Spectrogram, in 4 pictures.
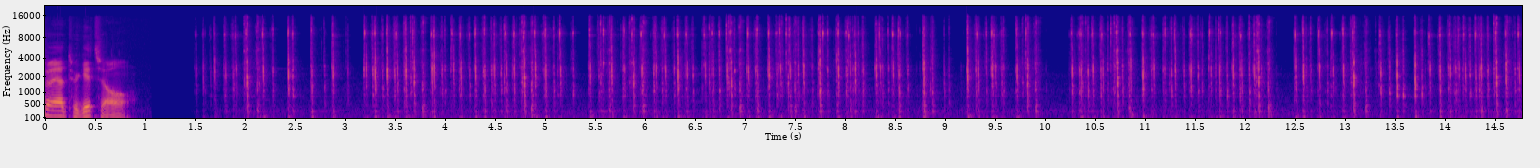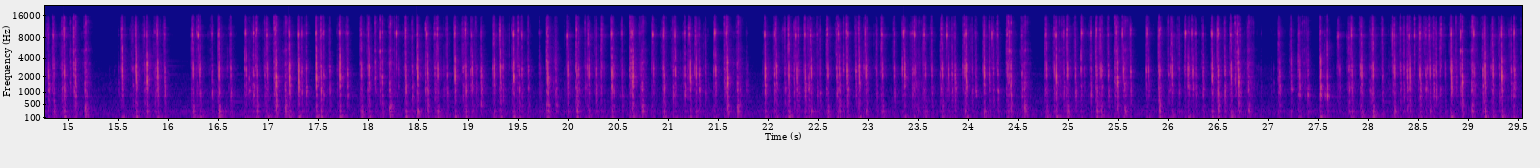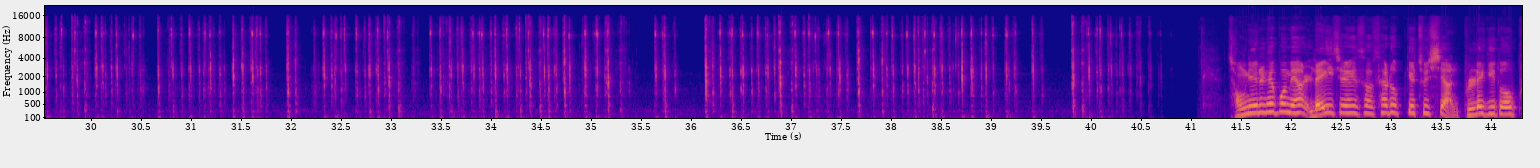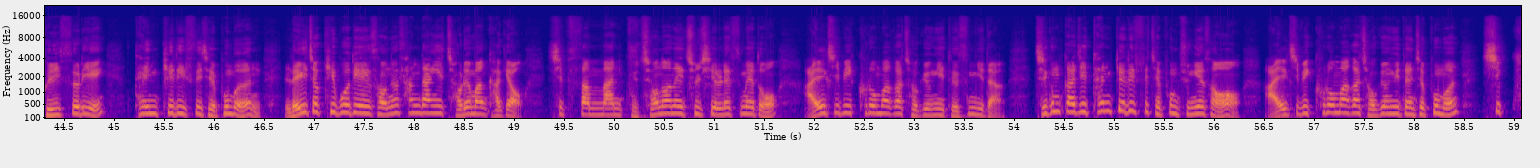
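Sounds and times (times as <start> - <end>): mechanical keyboard typing clicks: 1.5 - 40.8.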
